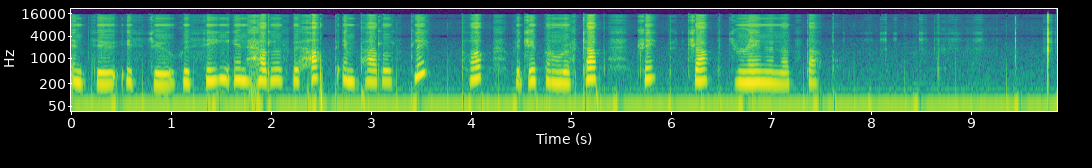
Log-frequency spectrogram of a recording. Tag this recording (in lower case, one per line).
speech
